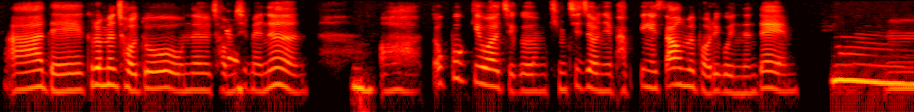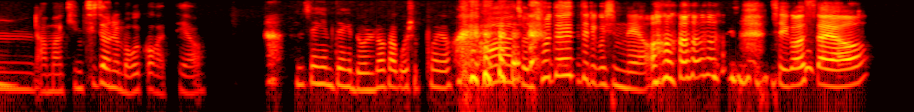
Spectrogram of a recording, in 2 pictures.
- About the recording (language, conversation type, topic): Korean, unstructured, 전통 음식 중에서 어떤 음식이 가장 기억에 남으세요?
- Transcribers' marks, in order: distorted speech; tapping; laugh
